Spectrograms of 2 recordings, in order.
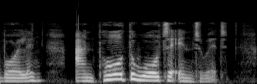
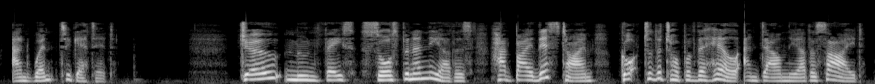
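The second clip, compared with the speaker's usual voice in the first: ordinary delivery, nothing marked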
